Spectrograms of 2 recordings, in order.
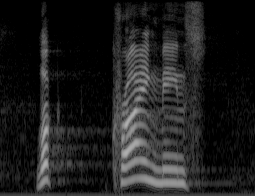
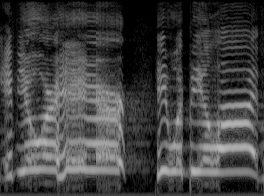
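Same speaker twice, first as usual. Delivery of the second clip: wailing cry; 10 semitones higher, 8 dB louder than usual. Acted. Grieving Mary crying out to Jesus, wailing. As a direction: cry it out to him in raw grief. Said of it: "And she's wailing".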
